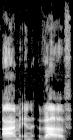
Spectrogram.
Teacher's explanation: the L becomes sort of almost like a trilled R. It's not a hard R.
